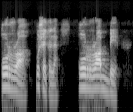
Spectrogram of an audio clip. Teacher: Cezimli lam şu cezimli lam hiç okunmuyor. U'yu direkt ra'ya bağlıyoruz. Ra şeddeli okunuyor. Bu kadar. Gurra.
